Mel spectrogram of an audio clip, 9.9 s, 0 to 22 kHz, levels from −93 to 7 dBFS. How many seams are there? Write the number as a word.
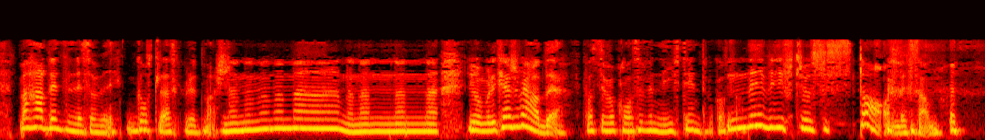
zero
